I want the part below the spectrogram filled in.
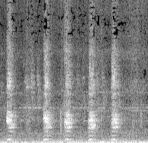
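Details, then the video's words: Ducks quacking: five short, harsh, nasal calls spaced roughly half a second apart over three seconds, set against a low, steady background rumble. "البط 🤗 Ducks"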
